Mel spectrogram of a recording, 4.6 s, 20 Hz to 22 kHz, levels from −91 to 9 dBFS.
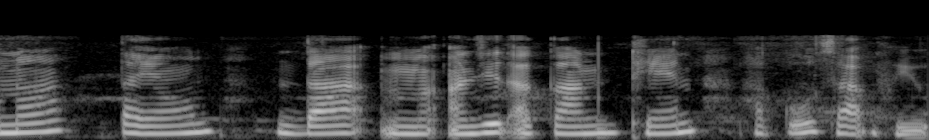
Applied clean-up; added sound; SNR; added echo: none; none; none; none.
